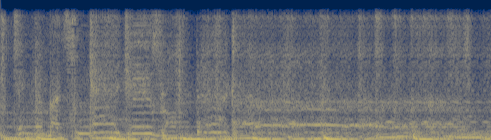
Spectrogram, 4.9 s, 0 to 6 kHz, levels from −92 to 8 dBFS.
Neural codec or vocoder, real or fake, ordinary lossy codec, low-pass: codec, 16 kHz, 1.1 kbps, Voila-Tokenizer; fake; none; 5.4 kHz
